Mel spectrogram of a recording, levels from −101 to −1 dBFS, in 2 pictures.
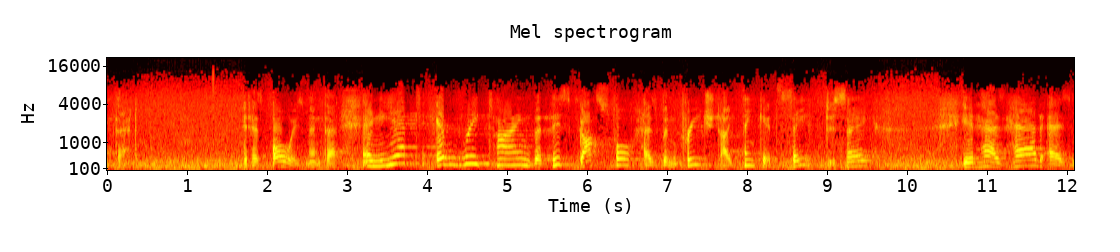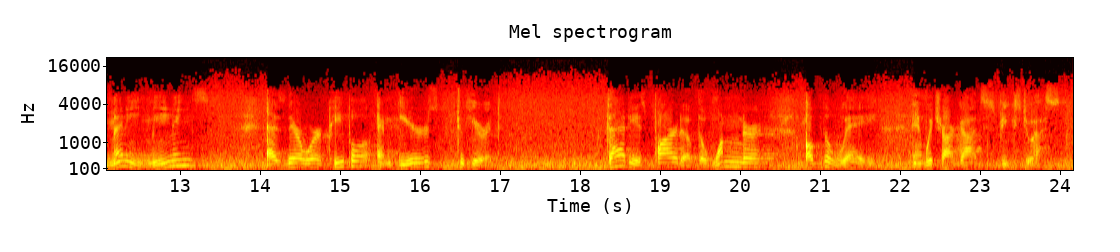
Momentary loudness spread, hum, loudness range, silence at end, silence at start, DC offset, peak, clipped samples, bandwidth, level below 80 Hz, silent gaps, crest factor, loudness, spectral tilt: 7 LU; none; 2 LU; 0 s; 0 s; under 0.1%; -6 dBFS; under 0.1%; 16.5 kHz; -68 dBFS; none; 24 dB; -31 LUFS; -4 dB/octave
